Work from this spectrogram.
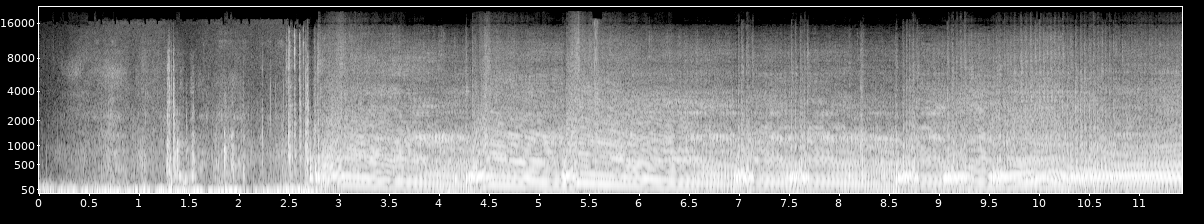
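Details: Refreshed 1999 Kawasaki KX125 two-stroke, stock suspension, ridden: crisp revving up and dropping off through the gears, clean pull into the power band, no misfire or rattle; healthy.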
